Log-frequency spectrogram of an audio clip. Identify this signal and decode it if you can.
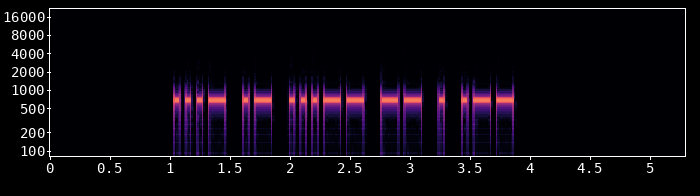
Morse code, heard as a keyed tone, about 25 wpm, 700 Hz. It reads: VA3MEW
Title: DXCC-100 Call Signs - 6 Characters - Repeated 3x - 25wpm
